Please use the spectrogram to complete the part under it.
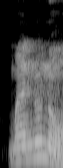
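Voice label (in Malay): "menunu", Malay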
